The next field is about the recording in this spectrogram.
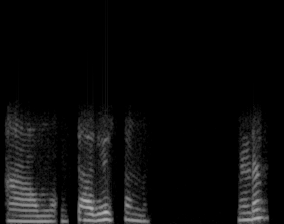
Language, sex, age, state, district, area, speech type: Telugu, female, 18-30, Telangana, Hyderabad, urban, conversation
